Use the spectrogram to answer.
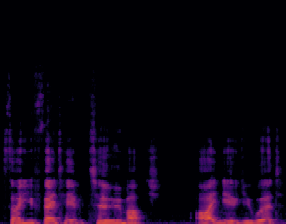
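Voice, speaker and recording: A woman voicing a resigned, chiding man in a storybook, speaking in a measured, knowing way. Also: medium pitch, fairly bright tone.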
